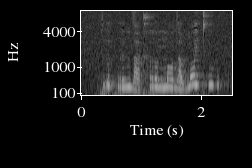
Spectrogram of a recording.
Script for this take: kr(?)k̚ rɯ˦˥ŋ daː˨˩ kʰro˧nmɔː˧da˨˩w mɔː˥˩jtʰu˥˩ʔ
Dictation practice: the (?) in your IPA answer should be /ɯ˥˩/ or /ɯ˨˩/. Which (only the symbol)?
ɯ˥˩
